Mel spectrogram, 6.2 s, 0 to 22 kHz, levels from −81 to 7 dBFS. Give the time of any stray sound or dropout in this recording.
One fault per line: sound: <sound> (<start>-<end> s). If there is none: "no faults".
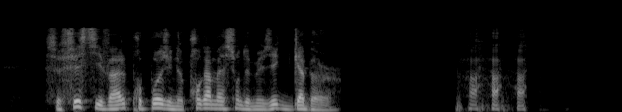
sound: laugh (4.5-5.3 s)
